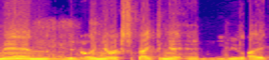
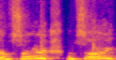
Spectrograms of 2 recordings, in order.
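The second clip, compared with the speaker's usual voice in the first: put-on tearful, sobbing, very high child's voice; 14 semitones higher than usual. Father retelling his daughter apologizing after being punished, imitating a crying child. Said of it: "and she's crying".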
